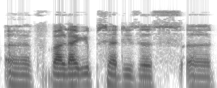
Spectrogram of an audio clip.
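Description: A man's voice: on the low side, little pitch movement, slow pace, no room sound, studio quality. A man co-hosting a podcast in casual banter, with a teasing, jokey manner. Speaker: podcast co-host.

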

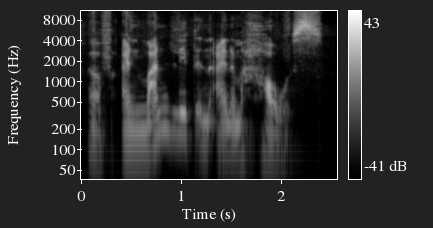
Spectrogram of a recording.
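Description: A man's voice: lowish voice, big pitch swings, unhurried. A man chatting casually as a podcast co-host in a laid-back, slangy manner. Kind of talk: casual chat.

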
